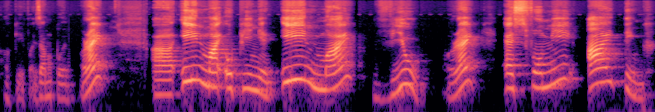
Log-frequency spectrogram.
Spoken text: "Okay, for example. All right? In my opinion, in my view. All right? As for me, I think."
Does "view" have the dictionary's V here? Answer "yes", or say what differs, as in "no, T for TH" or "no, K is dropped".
yes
